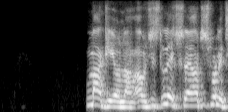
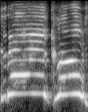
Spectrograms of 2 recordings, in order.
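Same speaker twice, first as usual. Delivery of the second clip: very high, squeaky, mocking voice. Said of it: "It's like".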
